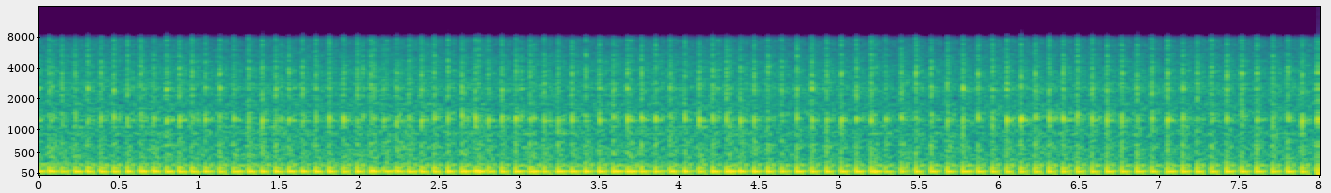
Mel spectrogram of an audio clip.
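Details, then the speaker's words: Kawasaki ER5 motorcycle carb project, first start-up after carburettor clean, revving: twin with a choppy, stumbling, slightly uneven beat, a slight misfire though sounding better; owner thinks new ignition coils may help, cause unconfirmed. "Slight misfire. I mean, sounds better now."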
